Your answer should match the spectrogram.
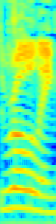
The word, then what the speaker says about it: Rowling: do you actually pronounce rolling it's rolling and she has said this it's not like a brow like an argument it's row like row a boat oh okay I think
